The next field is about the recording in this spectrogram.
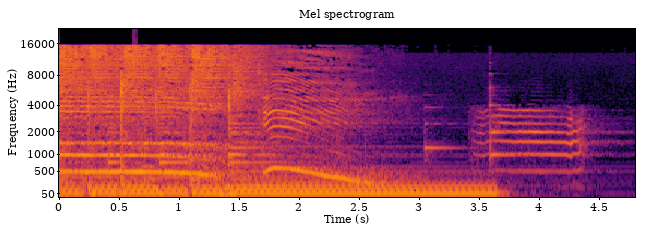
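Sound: kitten meowing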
